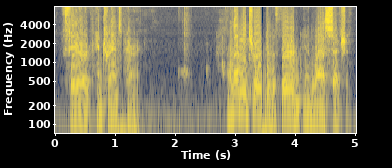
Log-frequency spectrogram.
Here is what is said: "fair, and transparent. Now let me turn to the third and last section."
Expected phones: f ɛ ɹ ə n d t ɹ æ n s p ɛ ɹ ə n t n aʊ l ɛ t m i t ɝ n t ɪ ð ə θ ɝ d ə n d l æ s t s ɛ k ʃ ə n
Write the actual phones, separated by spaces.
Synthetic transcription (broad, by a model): f ɛ ɹ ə n t ɹ æ n s p ɛ ɹ ə n t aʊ l ɛ t m i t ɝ t ɪ ð ə θ ɝ d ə n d l æ s t s ɛ k ʃ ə n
